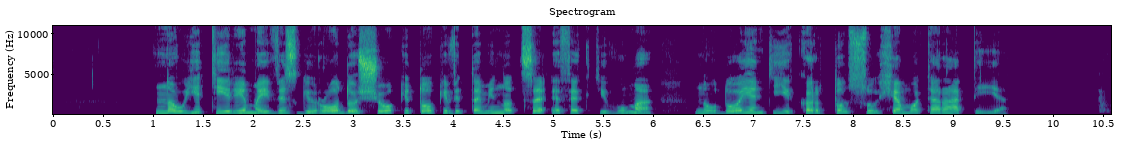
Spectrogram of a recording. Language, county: Lithuanian, Vilnius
